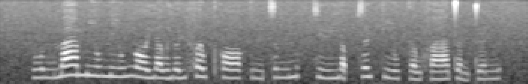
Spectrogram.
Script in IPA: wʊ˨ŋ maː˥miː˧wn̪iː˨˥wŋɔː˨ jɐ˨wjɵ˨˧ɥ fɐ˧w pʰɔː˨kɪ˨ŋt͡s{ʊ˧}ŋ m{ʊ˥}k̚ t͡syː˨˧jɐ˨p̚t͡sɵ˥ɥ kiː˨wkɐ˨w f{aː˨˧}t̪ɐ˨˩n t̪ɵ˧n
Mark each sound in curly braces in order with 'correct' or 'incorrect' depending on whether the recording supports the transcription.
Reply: correct, correct, correct

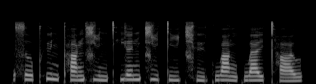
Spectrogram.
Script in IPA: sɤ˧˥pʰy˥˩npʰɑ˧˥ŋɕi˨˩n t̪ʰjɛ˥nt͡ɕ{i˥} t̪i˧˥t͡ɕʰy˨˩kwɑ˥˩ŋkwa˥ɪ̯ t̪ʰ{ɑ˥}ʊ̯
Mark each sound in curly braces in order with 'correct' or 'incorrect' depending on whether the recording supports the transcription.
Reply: incorrect: i˥˩, incorrect: ɑ˧˥

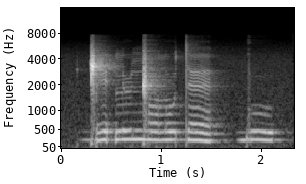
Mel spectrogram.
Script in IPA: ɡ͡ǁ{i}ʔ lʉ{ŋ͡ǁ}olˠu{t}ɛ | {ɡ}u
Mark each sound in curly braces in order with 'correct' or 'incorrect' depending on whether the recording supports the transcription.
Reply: incorrect: e, correct, correct, correct

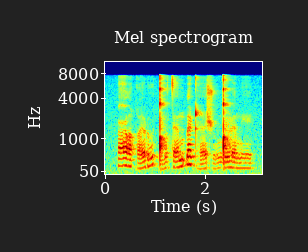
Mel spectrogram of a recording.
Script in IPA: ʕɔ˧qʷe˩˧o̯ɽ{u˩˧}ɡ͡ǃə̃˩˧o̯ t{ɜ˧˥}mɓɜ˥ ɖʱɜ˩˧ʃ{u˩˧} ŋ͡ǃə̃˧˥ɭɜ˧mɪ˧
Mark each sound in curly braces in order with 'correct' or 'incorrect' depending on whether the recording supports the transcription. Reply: incorrect: u˧˥, correct, correct

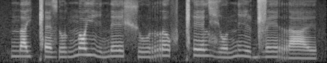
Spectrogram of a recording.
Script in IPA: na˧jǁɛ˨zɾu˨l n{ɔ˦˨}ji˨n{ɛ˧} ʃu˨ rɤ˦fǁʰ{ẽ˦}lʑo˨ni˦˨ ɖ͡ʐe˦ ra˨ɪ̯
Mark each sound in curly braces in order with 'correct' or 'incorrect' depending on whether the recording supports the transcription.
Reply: incorrect: ɔ˦, incorrect: e˧, incorrect: e˦

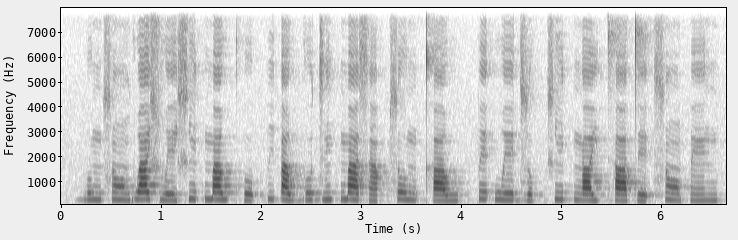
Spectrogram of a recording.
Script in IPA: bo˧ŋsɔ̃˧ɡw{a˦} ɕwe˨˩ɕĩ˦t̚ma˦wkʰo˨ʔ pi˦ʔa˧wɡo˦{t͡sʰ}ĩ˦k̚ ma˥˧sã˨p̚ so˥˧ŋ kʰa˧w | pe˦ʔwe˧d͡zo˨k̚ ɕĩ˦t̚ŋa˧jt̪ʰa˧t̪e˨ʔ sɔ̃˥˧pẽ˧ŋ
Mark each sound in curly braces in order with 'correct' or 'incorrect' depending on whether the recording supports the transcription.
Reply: correct, incorrect: d͡z

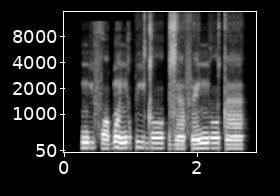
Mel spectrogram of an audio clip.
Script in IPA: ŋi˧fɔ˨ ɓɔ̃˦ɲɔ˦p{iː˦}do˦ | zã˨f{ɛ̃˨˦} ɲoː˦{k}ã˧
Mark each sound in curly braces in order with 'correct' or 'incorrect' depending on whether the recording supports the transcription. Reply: correct, correct, incorrect: t

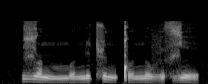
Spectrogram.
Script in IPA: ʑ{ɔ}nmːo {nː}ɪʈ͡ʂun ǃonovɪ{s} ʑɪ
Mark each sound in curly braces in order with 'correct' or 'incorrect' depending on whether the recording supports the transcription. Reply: correct, incorrect: n, correct

